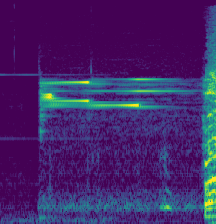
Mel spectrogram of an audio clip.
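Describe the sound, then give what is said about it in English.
A telephone rings with one steady, high electronic tone that holds for about two seconds, loud and unbroken, then cuts off into a brief burst of noise. “We got a phone call, though.”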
